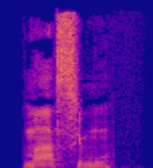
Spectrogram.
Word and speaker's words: máximo: In this word, the X is pronounced like the S in the English word see. Listen and repeat word 8. – Máximo.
